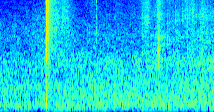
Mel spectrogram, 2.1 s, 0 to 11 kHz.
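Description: A single quick slash of a lightweight G10 fiberglass knife into plastic-wrapped pork: one sharp swish-and-hit about half a second in, then a faint tick about a second later. The cut barely bites into the meat.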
